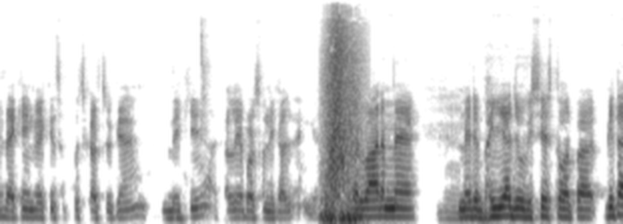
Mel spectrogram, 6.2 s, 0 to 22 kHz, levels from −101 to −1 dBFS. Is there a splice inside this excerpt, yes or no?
yes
